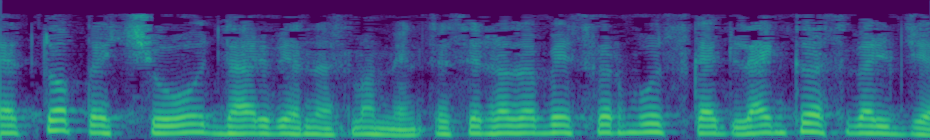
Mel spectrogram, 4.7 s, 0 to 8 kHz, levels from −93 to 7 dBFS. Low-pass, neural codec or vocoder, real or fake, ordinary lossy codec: 7.2 kHz; codec, 16 kHz, 4.8 kbps, FACodec; fake; MP3, 24 kbps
